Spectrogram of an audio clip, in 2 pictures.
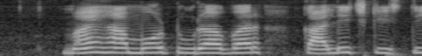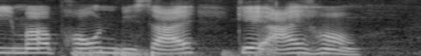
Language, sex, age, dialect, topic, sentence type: Chhattisgarhi, female, 41-45, Western/Budati/Khatahi, banking, statement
